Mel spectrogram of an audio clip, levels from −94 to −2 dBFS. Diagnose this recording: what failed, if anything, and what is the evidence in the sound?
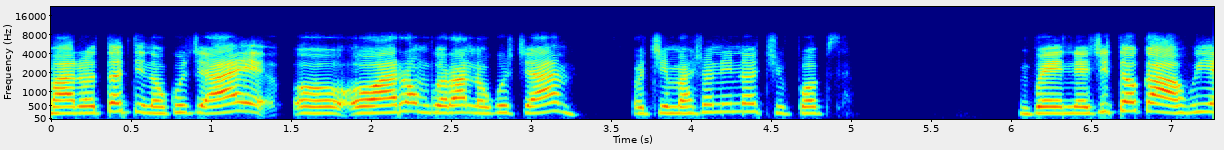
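Nothing has failed in this speech recording. What can be heard is the ordinary shape of a call chain: the lowest bass is trimmed by the microphone processing's high-pass filter, and the Opus codec on the WebRTC path caps the top end at 8 kHz.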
